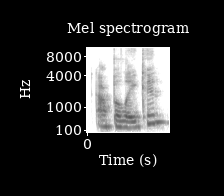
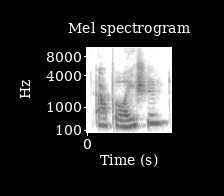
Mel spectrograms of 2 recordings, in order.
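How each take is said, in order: First: Appalachian with a k before the last syllable, questioning; k pronunciation. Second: Appalachian with a sh before the last syllable, questioning; sh pronunciation. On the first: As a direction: try Appalachian as "appa-LAY-kən?". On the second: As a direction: try Appalachian as "appa-LAY-shən?". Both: Shown as a demonstration. Trying k against ch sound.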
